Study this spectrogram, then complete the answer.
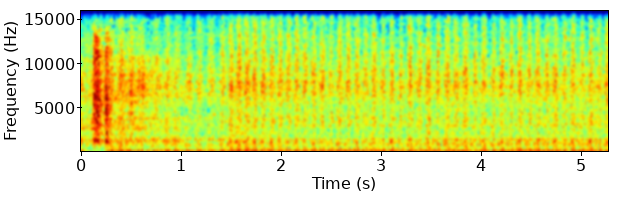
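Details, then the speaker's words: Kawasaki ER6f/Ninja 650 (EX650) parallel twin just started cold after fairing rattle fix: catches sharply, then brisk even idle held high by automatic choke, no fairing rattle; normal. "So it's running a little bit high res because it's only just started, and it puts the automatic choke on."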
